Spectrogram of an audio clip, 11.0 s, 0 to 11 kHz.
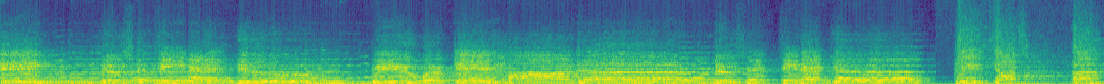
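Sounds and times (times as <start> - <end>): backing music: 0.0 - 11.0
chorus singing jingle: 0.0 - 11.0.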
